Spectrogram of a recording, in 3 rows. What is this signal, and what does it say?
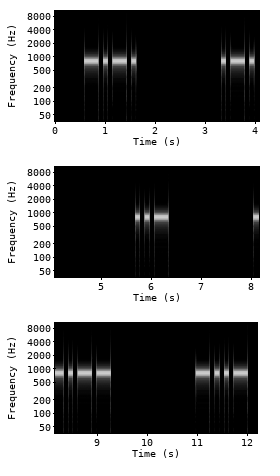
Morse code, heard as a keyed tone, about 13 wpm, spaced as for 4 wpm, 800 Hz. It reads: CRUYX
